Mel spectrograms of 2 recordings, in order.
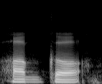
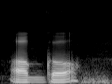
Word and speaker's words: অজ্ঞ: আর এটা হচ্ছে প্রজ্ঞা এই জিনিসগুলো আমরা উচ্চারণের সাথে বানানের মিল খুঁজে পাওয়া যাবে না কিন্তু এগুলো আমাদেরকে এই মুখস্ত করতে হবে দেখে দেখে বুঝতে হবে যে এইগুলোর উচ্চারণ এরকম হবে যেমন জ্ঞান বিজ্ঞান অজ্ঞ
